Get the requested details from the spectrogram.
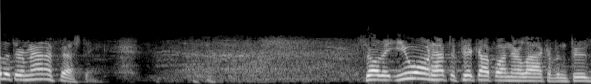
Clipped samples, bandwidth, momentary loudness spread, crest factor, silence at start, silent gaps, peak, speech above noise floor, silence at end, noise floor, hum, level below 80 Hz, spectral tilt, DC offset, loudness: under 0.1%; 4.1 kHz; 21 LU; 14 dB; 0 s; none; 0 dBFS; 27 dB; 0 s; -40 dBFS; none; -60 dBFS; -10.5 dB/octave; under 0.1%; -13 LUFS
